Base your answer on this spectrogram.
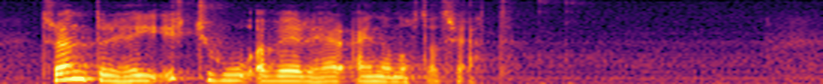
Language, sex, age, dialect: Faroese, female, 15-35, Vágar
